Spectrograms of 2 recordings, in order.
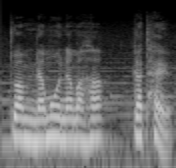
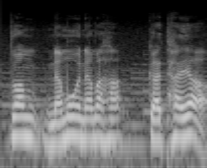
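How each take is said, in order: First: The last word's final vowel is dropped. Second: The last word's final vowel is clearly pronounced. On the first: The speaker calls it wrong. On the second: The speaker calls it right.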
